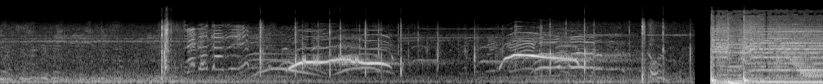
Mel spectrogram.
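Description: A water rocket leaves its launcher with one sharp pop, followed by spectators shouting and cheering in long rising-and-falling whoops. Music cuts in near the end.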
